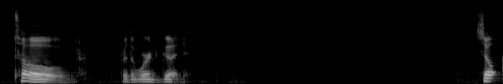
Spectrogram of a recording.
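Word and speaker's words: טוב: But in the word tov, you'll notice that the beit lacks the dagesh and therefore has a v sound, tov, for the word good.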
